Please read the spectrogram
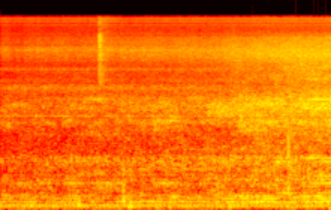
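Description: Hitachi rope-traction passenger elevator car descending through its shaft to the landing: a steady low hum and rumble that grows gradually louder as the car arrives.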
